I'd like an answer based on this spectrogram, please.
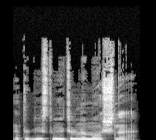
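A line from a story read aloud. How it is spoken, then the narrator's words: Summing up. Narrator (Russian): подытожил Сергей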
